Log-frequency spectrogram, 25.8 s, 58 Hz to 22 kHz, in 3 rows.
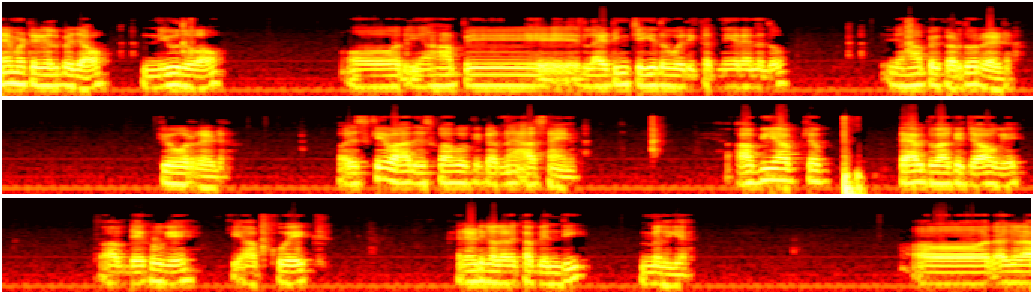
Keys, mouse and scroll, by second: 7.2 drag, 13.4-14.5 drag, 14.5-15.7 scroll down 3, 15.7 Tab, 16.7-17.4 scroll down 2, 17.4-17.8 scroll up 2, 17.8-19.0 scroll down 2, 19.0-19.8 scroll up 3, 19.8-22.8 middle drag.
